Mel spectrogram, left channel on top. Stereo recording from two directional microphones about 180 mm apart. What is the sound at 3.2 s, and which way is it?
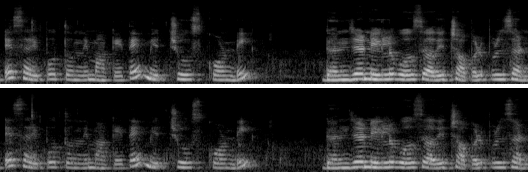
A woman's voice, 30° left (ahead or behind).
